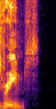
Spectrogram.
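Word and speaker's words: Reims: But this is Reams. It's easy. – So it's much easier to pronounce.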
